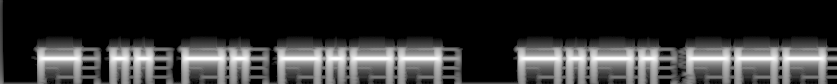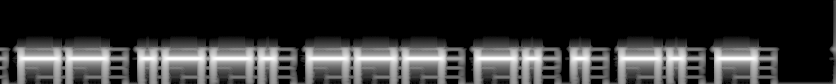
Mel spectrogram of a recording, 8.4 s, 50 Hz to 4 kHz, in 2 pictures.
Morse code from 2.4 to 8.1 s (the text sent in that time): COMPONENT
